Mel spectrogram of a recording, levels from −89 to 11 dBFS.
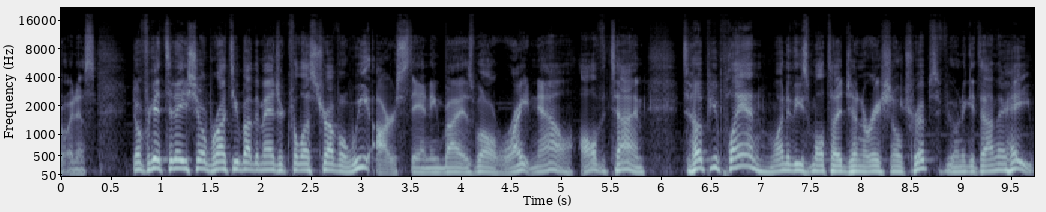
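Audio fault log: No faults are heard in this speech recording. Nothing in it calls for an entry in the log.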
